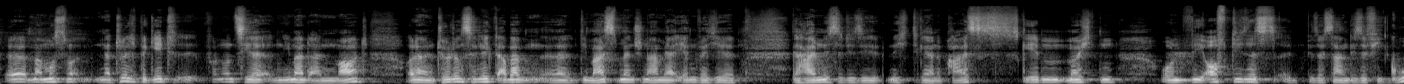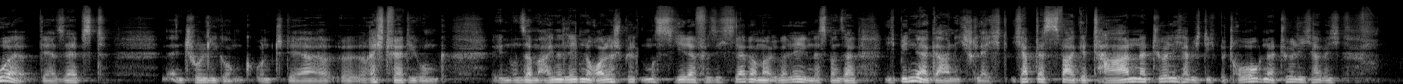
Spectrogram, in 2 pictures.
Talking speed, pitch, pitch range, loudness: 165 wpm, 105 Hz, 95-115 Hz, -21 LUFS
